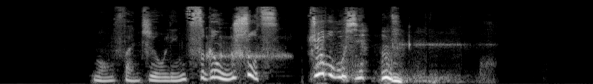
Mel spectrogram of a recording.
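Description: A young woman speaks firmly and sharply nearby.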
